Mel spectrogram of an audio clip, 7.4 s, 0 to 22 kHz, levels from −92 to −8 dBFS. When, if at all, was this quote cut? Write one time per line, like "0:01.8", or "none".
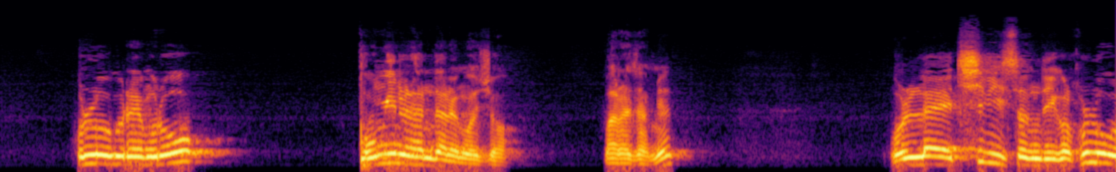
0:03.9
